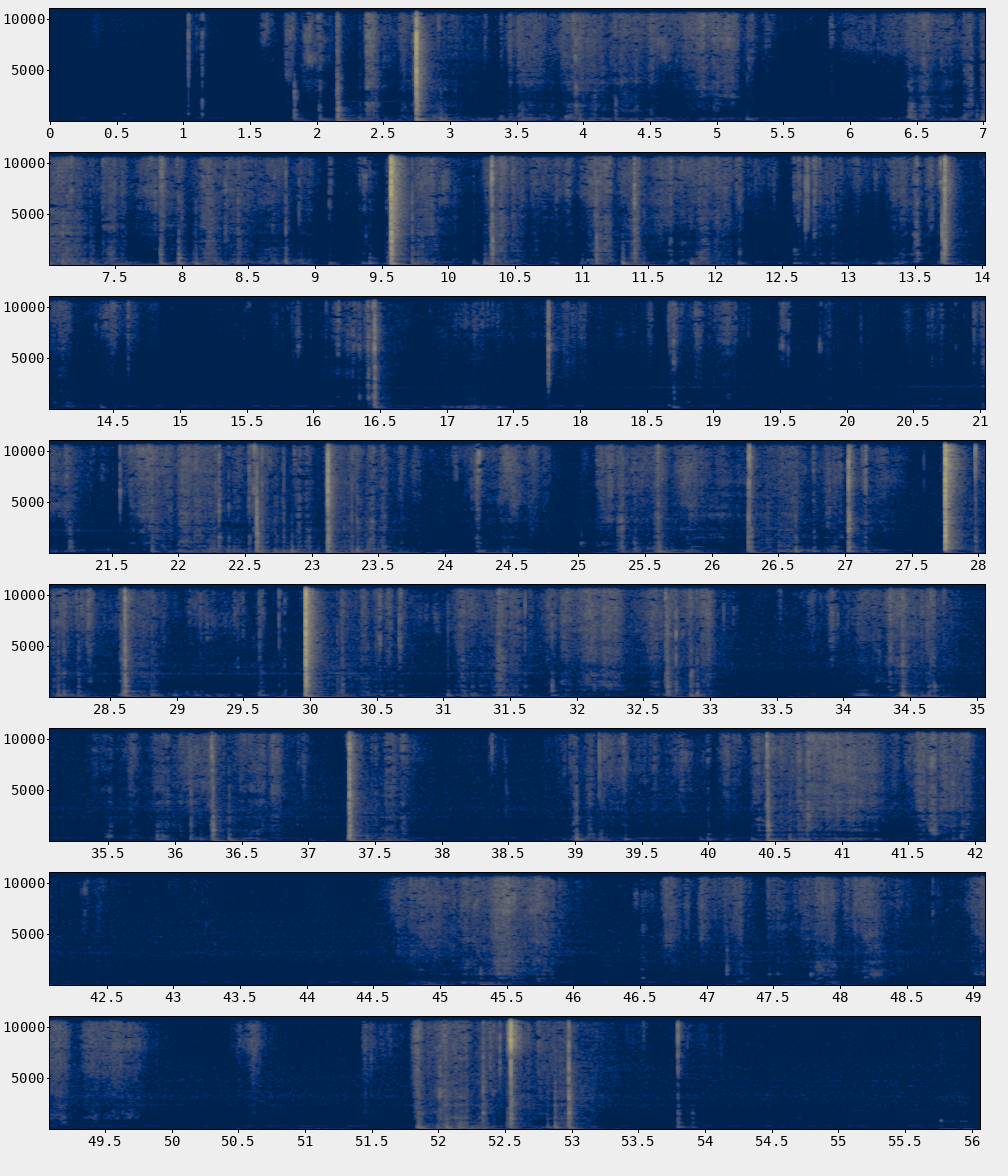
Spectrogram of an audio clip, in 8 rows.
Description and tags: Puzzle Pieces Foley Mvmt Wood Slide Up Down 01
Foley movement of puzzle pieces being slid around, picked up and clicked into place on a wood surface. I used a Zoom H4n and applied some noise reduction to get the room tone out. Very specific sound, hopefully gets some more use out of it.
Down, Pieces, Puzzle, Mvmt, Slide, Wood, Up, Foley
